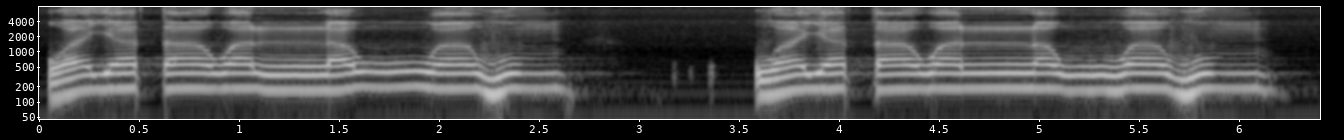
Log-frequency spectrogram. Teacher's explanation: Wau sukun masuk pada huruf wau yang bertasdid tanpa ditahan lama-lama. Hanya masuk pada huruf wau berikutnya.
